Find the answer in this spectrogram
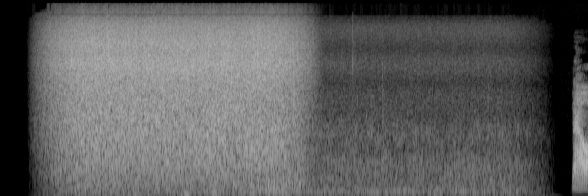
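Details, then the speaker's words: Simulated high-frequency hearing loss from a hearing-simulator web application: a loud, hissing, rain-like audio clip abruptly turns duller and quieter as the treble is filtered away. "in this first example I'm going to show you how we could recreate high frequency hearing loss"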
